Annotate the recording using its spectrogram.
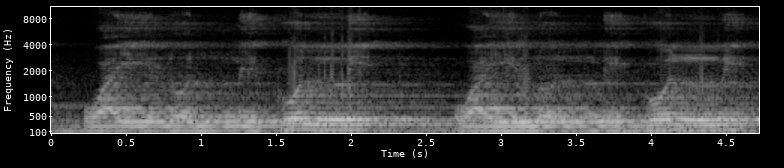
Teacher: Contohnya ini, tulisannya wailun bertemu dengan lam, maka bunyi n pada wailun dilebur ke dalam bunyi huruf di depannya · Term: Idgham bila gunnah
